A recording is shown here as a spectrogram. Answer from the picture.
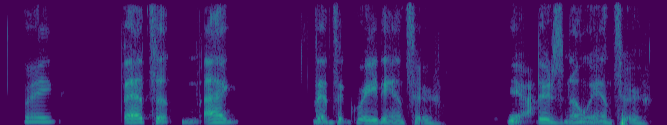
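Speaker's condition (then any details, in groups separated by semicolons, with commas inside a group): Multiple sclerosis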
